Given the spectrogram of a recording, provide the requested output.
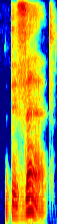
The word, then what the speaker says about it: dessert: Dessert. Can you hear the difference? Dessert is stressed on the second syllable. Dessert. There is a long air inside that second syllable.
